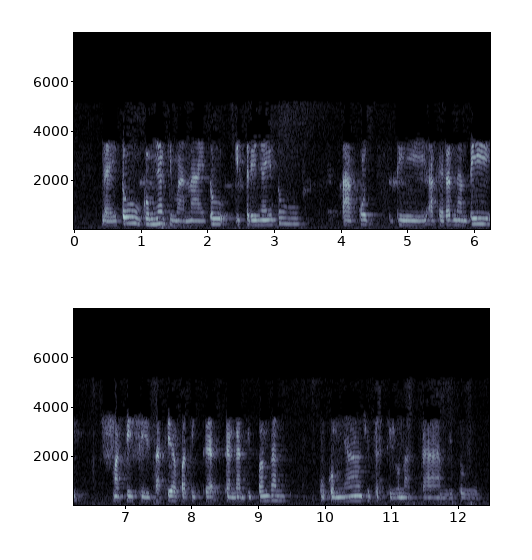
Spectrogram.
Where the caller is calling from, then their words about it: Nganjuk, East Java, Indonesia; Oh, ini dari Pukotim Nganjuk.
